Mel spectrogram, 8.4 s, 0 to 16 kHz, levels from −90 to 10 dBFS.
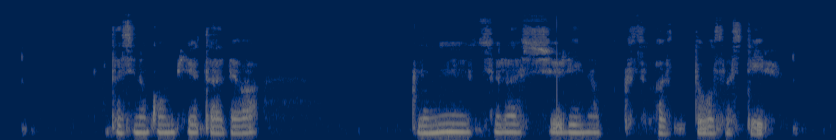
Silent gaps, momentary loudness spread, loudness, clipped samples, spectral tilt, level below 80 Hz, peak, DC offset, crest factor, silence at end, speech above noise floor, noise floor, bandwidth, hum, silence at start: none; 13 LU; -43 LUFS; under 0.1%; -5.5 dB/octave; -76 dBFS; -26 dBFS; under 0.1%; 18 dB; 0.4 s; 43 dB; -85 dBFS; 10 kHz; none; 0.2 s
